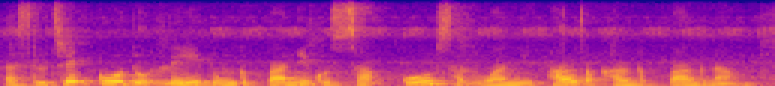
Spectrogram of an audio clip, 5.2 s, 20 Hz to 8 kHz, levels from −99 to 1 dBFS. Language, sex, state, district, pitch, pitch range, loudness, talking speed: Garo, female, Meghalaya, West Garo Hills, 190 Hz, 180-225 Hz, -17 LUFS, 105 wpm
